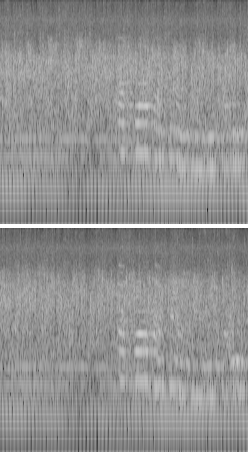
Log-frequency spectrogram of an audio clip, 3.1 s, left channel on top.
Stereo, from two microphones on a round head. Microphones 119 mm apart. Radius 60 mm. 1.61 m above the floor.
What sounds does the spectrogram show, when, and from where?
1.5 s a woman speaking: 65° right (ahead or behind), 2.5 m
